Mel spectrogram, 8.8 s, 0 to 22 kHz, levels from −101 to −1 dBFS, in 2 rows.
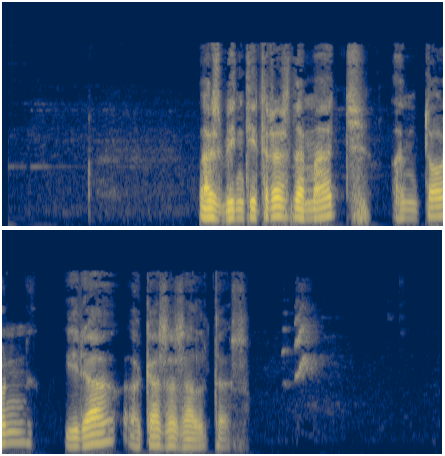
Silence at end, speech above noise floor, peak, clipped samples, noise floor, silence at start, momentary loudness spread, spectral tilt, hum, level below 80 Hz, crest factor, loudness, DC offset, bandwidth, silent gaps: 1.35 s; 63 dB; -2 dBFS; under 0.1%; -84 dBFS; 2 s; 21 LU; -6 dB/octave; none; -58 dBFS; 22 dB; -22 LUFS; under 0.1%; 11.5 kHz; none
